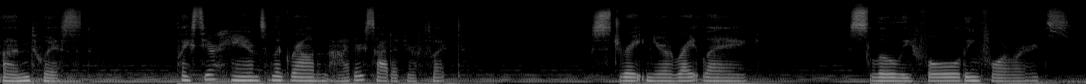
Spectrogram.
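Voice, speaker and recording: A woman's very deep, low voice, calm and fairly even, very slow with long, frequent pauses, with music in the background and audible room echo. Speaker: yoga instructor. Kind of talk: guided yoga class. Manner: calm, clear instructions.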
